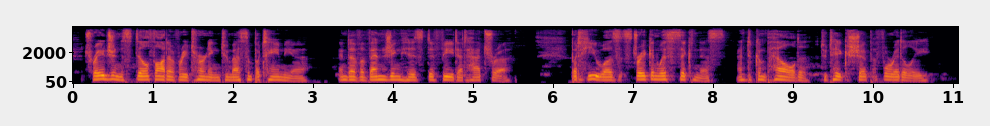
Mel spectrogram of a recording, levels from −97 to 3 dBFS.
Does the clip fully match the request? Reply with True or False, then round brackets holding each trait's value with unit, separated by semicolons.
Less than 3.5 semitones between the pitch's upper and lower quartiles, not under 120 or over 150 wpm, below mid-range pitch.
True (2.7 semitones; 145 wpm; 120 Hz)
